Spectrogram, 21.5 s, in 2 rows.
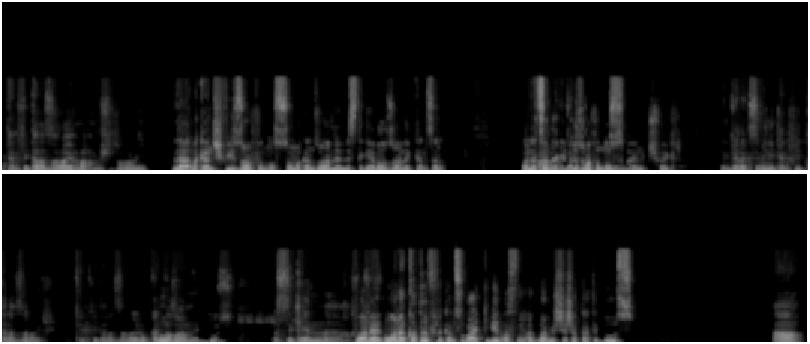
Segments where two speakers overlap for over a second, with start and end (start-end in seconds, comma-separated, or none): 7.2-8.5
